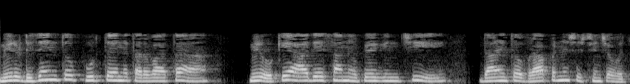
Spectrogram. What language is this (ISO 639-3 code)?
tel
